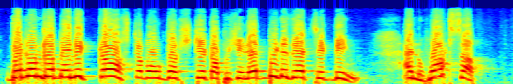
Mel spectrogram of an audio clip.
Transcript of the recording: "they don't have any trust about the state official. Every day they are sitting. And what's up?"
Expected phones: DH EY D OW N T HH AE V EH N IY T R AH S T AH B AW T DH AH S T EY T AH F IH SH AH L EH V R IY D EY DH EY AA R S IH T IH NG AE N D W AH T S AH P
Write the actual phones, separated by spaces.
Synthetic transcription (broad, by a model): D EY D OW N T HH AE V EH N IY T AH S T AH B AW T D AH S T EY T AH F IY SH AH L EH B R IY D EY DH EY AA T S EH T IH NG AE N D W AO T S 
